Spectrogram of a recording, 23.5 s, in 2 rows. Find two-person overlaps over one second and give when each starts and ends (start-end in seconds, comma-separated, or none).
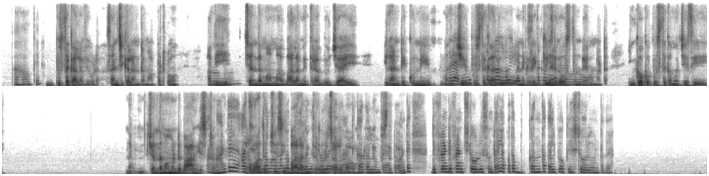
7.4-9.8, 15.8-18.4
